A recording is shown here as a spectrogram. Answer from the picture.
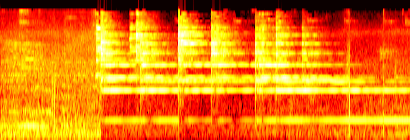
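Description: Temple bell struck repeatedly, about two to three strikes a second, starting about a second in, its ringing tone carrying on between strikes.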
